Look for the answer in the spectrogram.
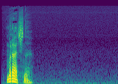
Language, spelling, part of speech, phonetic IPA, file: Russian, мрачно, adverb / adjective, [ˈmrat͡ɕnə], Ru-мрачно.ogg
- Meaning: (adverb) darkly, gloomily; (adjective) short neuter singular of мра́чный (mráčnyj)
